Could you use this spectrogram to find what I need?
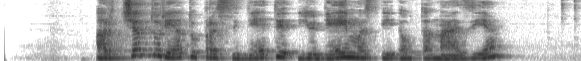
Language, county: Lithuanian, Vilnius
